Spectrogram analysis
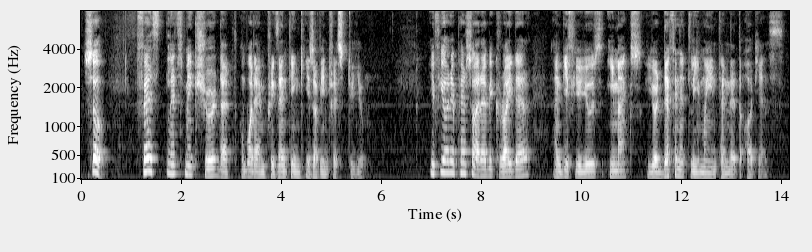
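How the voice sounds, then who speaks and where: A middle-aged man, a Farsi speaker, giving a formal, measured scripted technical conference presentation. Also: medium pitch, expressive. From Iran. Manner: measured, deliberate, formal delivery.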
